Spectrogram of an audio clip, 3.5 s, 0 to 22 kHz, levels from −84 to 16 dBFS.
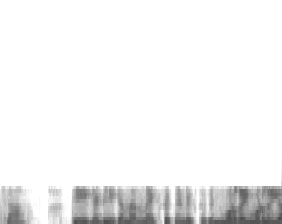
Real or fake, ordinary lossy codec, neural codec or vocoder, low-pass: real; none; none; 3.6 kHz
